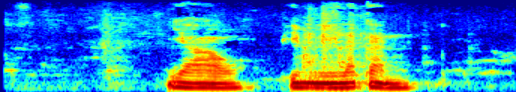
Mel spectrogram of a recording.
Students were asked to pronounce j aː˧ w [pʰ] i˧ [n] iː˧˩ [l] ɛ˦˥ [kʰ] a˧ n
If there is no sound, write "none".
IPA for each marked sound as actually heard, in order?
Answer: pʰ, m, l, k

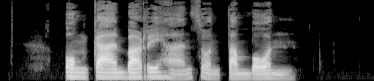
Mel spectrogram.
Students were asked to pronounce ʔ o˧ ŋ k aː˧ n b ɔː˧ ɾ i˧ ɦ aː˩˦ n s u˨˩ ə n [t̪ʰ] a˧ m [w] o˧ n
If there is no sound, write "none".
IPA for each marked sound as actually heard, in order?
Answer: t̪, b

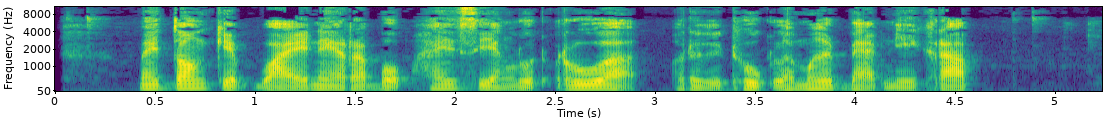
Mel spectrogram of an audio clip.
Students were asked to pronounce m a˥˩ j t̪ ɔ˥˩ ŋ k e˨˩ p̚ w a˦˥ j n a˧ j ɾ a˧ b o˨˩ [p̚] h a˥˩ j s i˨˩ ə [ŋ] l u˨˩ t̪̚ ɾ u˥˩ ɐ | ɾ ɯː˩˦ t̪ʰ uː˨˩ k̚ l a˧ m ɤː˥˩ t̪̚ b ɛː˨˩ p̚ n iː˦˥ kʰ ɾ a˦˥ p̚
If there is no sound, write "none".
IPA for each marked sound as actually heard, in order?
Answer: p̚, ŋ

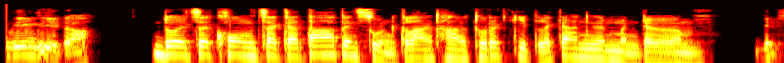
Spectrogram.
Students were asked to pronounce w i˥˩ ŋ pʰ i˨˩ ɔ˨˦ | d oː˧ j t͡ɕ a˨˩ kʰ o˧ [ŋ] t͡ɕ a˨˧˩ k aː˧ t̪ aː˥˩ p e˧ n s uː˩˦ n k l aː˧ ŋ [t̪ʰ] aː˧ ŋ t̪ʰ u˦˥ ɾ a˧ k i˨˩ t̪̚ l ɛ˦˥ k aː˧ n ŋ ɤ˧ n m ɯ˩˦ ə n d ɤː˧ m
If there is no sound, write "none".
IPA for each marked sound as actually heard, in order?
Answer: ŋ, t̪ʰ

